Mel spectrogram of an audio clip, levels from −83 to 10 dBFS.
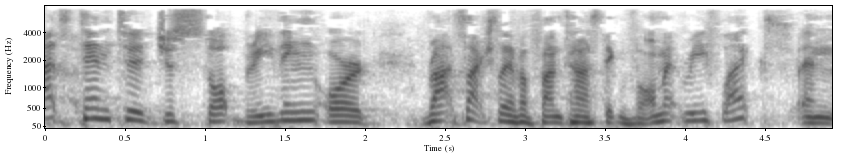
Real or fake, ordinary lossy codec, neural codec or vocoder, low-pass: fake; MP3, 32 kbps; vocoder, 44.1 kHz, 80 mel bands, Vocos; 7.2 kHz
